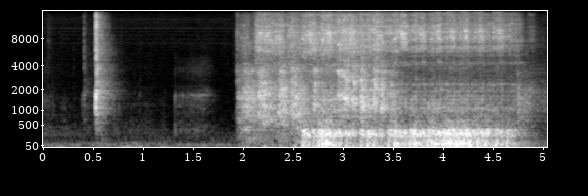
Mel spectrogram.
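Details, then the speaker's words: 1987 Honda GL1200 Goldwing, first start in years, cold, given a little throttle. Silence, then it catches and runs unevenly for about three seconds before fading, smoking slightly. Owner suspects poor fuel supply; the carburetors need removing and cleaning. "Well, it smoked a little bit when it first started. I think it was starting to clear out, but I'm not getting enough fuel supply, I don't think."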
